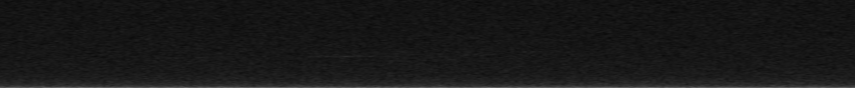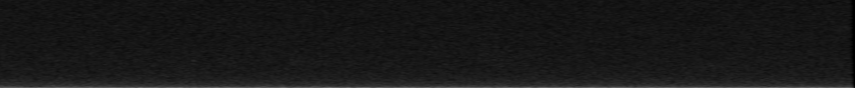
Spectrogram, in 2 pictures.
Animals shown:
forest ambience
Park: Acadia National Park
